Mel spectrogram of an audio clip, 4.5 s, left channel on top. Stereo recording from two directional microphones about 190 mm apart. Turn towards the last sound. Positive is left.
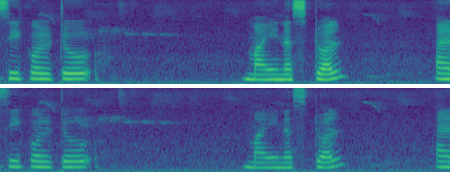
turn(degrees=25)  # may be behind; listen again after turning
